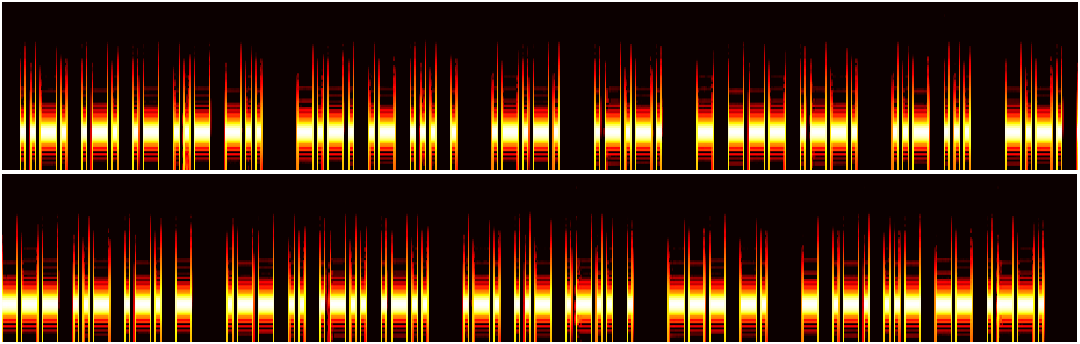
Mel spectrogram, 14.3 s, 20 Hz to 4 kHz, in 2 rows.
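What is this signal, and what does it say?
Morse code, heard as a keyed tone, about 36 wpm, 550 Hz. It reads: FRAUD CASE <AR> <AR> TOP US COURT WILL RULE ON TRUMP
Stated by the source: News headlines sent in Morse code at 35 WPM.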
